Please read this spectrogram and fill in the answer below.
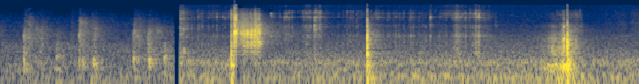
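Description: Supplement capsules rattling in a small bottle, followed by a few sharp clicks as the bottle and its cap are handled and set on a wooden board. The rattle, about two seconds in, is the loudest sound.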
